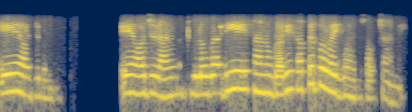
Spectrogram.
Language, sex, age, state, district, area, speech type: Nepali, female, 45-60, West Bengal, Darjeeling, rural, conversation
